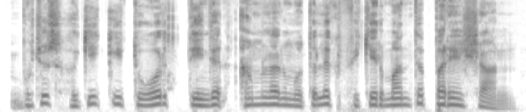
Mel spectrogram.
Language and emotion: Kashmiri, fearful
